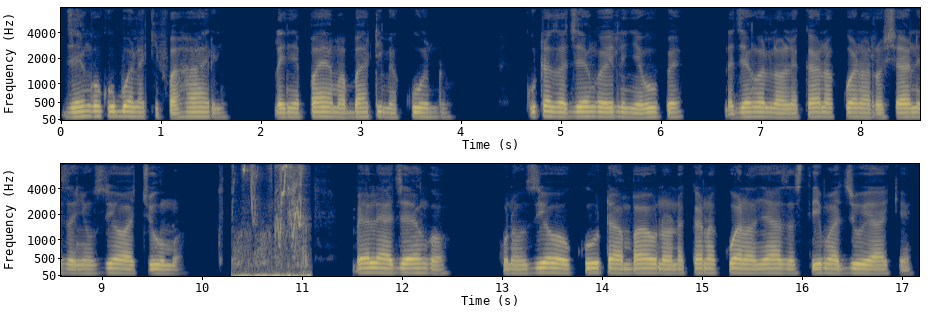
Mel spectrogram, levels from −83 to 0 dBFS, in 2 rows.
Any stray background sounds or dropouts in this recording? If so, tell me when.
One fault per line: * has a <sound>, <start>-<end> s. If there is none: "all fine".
* has a squeak, 10.3-11.1 s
